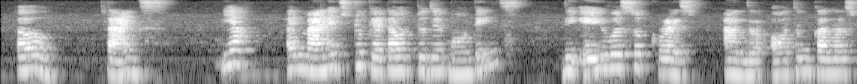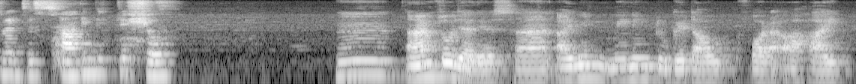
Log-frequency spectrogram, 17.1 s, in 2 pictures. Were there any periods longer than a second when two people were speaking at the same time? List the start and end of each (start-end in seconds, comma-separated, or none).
none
